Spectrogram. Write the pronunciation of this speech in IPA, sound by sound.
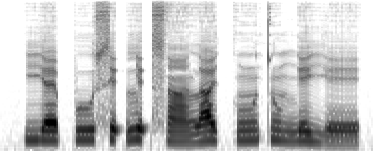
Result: j ɛ˦˨ p u˦ s ɪ˦ ʔ l ɪ˦ ʔ s ã˨ l a˦˨ ɪ̯ k ũ˦ t ũ˦˨ ŋ e˦˨ j e˨

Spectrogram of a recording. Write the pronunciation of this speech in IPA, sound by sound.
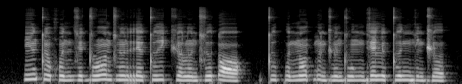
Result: ĩ tʷ ẽ χʷ ẽ n z ʏ dʱ ɔ̃ d͡z ũ r e tʷ i t͡ʃ ʊ l ũ d͡z u ɗ ɔ | tʷ i p ʊ n ɔ̃ ɓ ũ d͡ʒ ũ dʱ ũ ŋ ɡ e l ʏ tʷ e ŋ ɡ ĩ d͡ʒ ʊ

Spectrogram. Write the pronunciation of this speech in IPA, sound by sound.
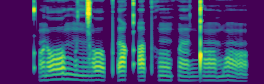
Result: kʼ ɔ̃ ɾ ɔː ŋʷ ɐ̃ ŋ͡ǀ ɔː pʼ ɐ qʼ a pʰ õ p ɐ̃ː ŋ͡ǃ ɔ̃ː b ɔ̃ː

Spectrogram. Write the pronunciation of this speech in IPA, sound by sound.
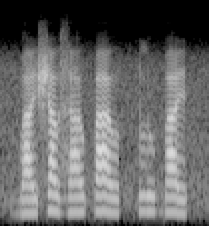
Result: b a˨ ɪ̯ ʃ a˦˨ ʊ̯ z a˦ ʊ̯ p a˦˨ ʊ̯ | l u˦ b a˦˨ ɪ̯

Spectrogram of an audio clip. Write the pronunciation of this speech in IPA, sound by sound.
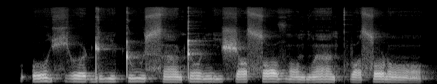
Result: ʔ o ç ɤː ɖ iː ʈ u s ã ʈ õ n i ʃ ɤ sˤ o ðˤ õ ɡʷ ã kʷʰ ɤ sˤ u ɽ ɔ̃

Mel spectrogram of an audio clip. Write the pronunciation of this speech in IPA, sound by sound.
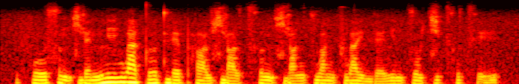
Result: f o˧˥ ʊ̯ s ʊ̰˨˩ ŋ ɕ j ɛ˧˥ n l i˥ l w ä˥˩ t̪ ɤ˥ t̪ ɥ ɛ˧˥ pʰ ɑ˧˥ ʊ̯ ɕ j ɑ˧˥ ʊ̯ t͡sʰ ɤ˥˩ ŋ ɕ j ɑ˥ ŋ t͡s w ɑ˥˧ ŋ ʈ͡ʂ w a˥˩ ɪ̯ l ɥ ɛ˧˥ l i˥˧ n t͡s o˥˧ ʊ̯ t͡ɕ i˥˧ t͡sʰ u˥˩ t͡sʰ ḛ˨˩˦ ɪ̯

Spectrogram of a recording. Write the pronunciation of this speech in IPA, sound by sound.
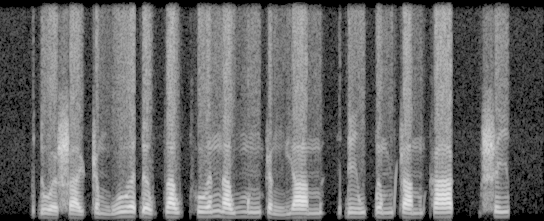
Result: ɗ u˨˩˨ ə̯ ʂ a˨˩˦ j ʈ ə˨˩ m w u˧ ə̯ ɗ ə˨˩ w t̪ a˧ w t̪ʰ u˧˥ ə̯ n a˧˥ w m ə˧˥ ŋ ʈ ə˨˩˨ ŋ j a˧ m | ɗ i˧˥ w ɓ ə˧˥ m ʈ a˧ m k a˦˥ k̚ | ʂ i˦˥ p̚

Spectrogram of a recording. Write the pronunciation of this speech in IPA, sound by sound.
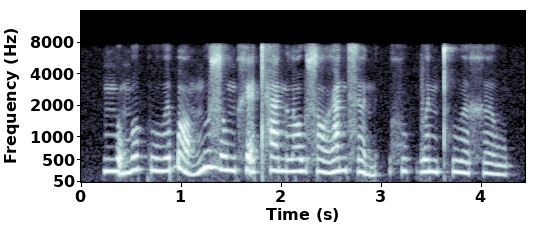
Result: ŋ o̰˧˨ ŋ o˧ k w u˨˦ ə̯ ɓ ɔ˧˩ ŋ u˧ z o˧ ŋ x ɛ̰˧˥ t̪ʰ a˧ n l ɔ˧ w s ɔ˨˩ ɣ a˧ n s ə˧˩˨ n | x u˨˩ k̚ v ə˨˩ n t̪ʰ u˨˩ ə̯ x ə˨˩ w

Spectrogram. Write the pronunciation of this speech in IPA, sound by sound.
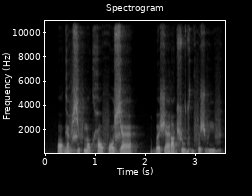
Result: ɔ˦ ɡ æ˨ v ʑ ɪ˦ f n ɔ˦ ɡ ħ ɔ˦ f ɔ˦ ʑ æ˦ | ɓ ɜ˨ ʃ æ˦ ɾ ɑ˨ ɡ ʂ u˦ d u˨ ɡ f ə˦ ʃ v i˦ v

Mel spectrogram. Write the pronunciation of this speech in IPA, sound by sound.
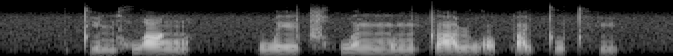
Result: t̪ y̰˨˩ n x w ɑ˥˩ ŋ | w e˧˥ ɪ̯ t͡sʰ w ə˥˩ n m ʊ˧˥ ŋ t̪ ä˧˥ ɻ w ɔ̰˨˩ p a˦ ɪ̯ t̪ u˥˩ t̪ʰ y˩

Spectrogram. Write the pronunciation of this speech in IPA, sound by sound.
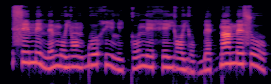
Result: s e˦ m e˦˨ n ɛ˨˦ m o˧ j ɔ̃˧ ɡ͡b o˦ h i˦˨ l i˨ k o˨˦ n e˧ h e˧ j ɔ˧ j o˨ ɡ͡b ɛ˧ ɡ͡b ã˦ m ɛ˦ s o˦˨

